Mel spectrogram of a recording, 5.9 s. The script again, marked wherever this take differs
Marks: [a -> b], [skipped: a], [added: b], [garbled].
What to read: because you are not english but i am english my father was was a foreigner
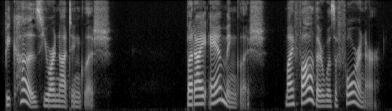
because you are not english but i am english my father was [skipped: was] a foreigner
